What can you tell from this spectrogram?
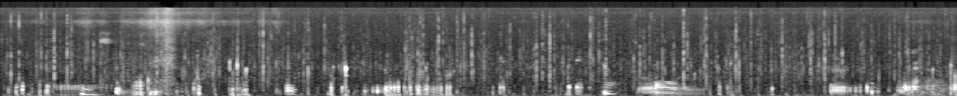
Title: Realistic stomach growling sound effect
